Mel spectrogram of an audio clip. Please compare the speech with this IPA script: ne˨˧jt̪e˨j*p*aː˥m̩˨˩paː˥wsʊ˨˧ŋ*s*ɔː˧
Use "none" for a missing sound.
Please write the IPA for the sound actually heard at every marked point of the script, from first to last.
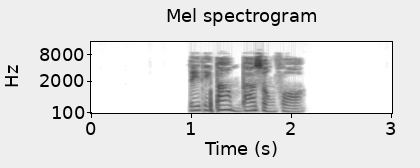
p, f

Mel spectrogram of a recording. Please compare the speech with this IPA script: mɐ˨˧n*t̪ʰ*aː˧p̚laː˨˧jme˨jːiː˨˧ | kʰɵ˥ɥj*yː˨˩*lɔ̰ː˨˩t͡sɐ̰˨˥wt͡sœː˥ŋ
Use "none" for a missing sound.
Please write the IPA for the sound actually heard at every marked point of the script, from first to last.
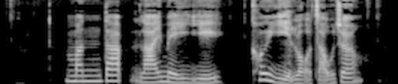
t̪, iː˨˩

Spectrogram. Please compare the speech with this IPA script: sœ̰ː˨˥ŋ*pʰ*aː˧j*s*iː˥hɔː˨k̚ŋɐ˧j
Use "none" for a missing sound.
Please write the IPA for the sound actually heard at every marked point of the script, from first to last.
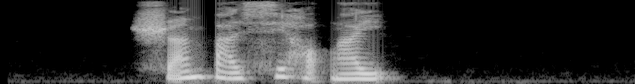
p, s

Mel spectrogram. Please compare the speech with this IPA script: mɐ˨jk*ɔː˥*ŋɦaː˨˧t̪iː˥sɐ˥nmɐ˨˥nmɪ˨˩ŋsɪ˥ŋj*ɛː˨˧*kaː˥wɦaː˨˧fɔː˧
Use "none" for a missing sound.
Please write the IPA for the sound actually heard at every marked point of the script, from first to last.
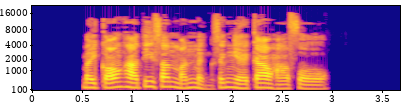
ɔː˨˥, ɛː˨˧

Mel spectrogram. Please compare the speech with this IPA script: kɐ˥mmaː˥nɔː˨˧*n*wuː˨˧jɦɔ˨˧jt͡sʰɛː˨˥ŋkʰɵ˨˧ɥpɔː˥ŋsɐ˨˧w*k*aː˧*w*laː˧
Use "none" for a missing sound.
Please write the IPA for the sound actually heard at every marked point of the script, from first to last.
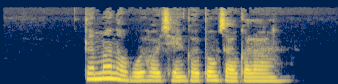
none, k, none

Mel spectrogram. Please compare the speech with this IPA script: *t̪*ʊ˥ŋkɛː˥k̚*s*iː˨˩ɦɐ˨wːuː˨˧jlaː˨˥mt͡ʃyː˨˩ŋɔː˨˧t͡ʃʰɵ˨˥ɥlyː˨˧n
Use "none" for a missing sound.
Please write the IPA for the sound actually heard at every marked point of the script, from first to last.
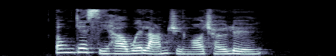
t̪, s

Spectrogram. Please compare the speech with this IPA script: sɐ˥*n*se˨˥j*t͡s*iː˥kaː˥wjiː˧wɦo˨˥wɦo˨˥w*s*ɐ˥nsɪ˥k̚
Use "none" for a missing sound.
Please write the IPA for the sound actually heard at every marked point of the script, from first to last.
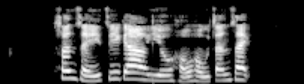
n, t͡s, t͡s

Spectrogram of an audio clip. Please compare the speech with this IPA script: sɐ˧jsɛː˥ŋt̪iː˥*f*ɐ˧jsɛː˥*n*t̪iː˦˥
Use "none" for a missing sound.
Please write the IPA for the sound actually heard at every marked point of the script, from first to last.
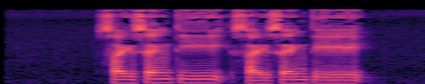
s, ŋ

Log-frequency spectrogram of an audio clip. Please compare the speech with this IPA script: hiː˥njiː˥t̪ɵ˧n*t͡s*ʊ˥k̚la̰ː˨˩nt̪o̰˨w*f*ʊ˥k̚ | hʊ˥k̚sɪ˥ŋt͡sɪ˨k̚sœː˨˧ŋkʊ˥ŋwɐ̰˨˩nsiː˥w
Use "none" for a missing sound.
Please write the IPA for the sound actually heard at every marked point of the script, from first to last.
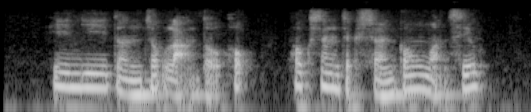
t͡s, h

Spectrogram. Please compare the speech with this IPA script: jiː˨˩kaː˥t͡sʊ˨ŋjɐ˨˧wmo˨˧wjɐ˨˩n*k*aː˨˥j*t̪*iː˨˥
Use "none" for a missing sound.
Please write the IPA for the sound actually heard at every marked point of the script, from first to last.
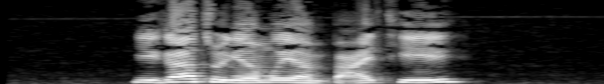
p, t̪ʰ

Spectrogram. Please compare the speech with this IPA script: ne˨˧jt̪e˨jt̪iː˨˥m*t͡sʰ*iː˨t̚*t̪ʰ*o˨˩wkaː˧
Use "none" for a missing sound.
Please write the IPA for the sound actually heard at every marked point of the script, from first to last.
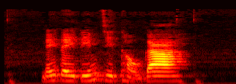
t͡s, t̪ʰ

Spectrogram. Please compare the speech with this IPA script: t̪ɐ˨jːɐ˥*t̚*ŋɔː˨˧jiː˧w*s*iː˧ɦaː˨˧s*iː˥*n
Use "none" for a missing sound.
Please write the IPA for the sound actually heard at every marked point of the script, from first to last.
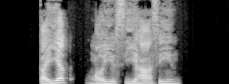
t̚, s, iː˥

